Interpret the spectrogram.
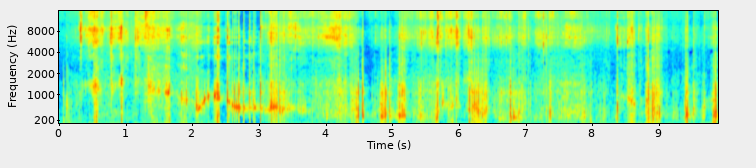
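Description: Close-up crunching as hard frozen pieces are bitten and chewed: many sharp, irregular crunches.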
